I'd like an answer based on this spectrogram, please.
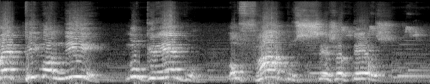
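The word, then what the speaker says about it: ὑπομονή: Porque a palavra, irmãos, perseverança, no grego, você pronuncia epimoni, ok?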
